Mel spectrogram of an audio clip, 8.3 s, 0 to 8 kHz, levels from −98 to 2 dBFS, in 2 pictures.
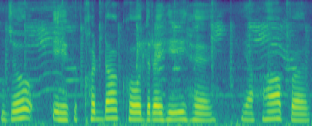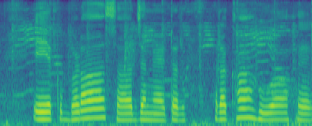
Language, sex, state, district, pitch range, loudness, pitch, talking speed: Hindi, male, Haryana, Charkhi Dadri, 160-180 Hz, -15 LUFS, 170 Hz, 110 wpm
